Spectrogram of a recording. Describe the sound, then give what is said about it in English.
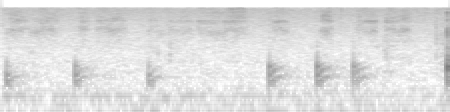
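Marker or chalk strokes on a board during a lecture on telescopes, a steady series of short, scratchy swipes at an even rhythm, quiet and with no speech over them. “Let me write it out for you. Not too many symbols. Wavelength.”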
